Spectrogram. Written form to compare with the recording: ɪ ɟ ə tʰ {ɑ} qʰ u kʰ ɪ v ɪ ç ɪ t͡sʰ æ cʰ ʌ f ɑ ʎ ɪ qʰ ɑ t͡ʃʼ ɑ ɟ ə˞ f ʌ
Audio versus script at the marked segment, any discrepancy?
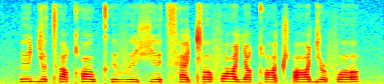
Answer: yes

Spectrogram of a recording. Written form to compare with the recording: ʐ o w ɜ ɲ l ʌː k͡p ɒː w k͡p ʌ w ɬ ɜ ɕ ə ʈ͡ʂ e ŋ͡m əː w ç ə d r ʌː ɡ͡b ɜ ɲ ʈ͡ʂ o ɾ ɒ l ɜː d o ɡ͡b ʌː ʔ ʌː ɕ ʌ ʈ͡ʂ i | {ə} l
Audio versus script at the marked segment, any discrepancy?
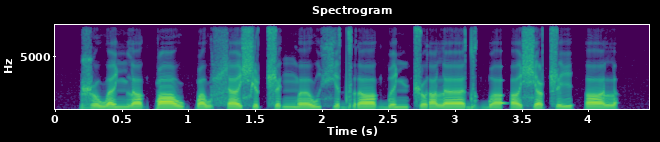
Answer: yes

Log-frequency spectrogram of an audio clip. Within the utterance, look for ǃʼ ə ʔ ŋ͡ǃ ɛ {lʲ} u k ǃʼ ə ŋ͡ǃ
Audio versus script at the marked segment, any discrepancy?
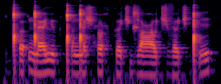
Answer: no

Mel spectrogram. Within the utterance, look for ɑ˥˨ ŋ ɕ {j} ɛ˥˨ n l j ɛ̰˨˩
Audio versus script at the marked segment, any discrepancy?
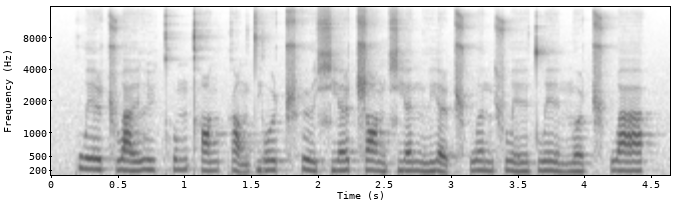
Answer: no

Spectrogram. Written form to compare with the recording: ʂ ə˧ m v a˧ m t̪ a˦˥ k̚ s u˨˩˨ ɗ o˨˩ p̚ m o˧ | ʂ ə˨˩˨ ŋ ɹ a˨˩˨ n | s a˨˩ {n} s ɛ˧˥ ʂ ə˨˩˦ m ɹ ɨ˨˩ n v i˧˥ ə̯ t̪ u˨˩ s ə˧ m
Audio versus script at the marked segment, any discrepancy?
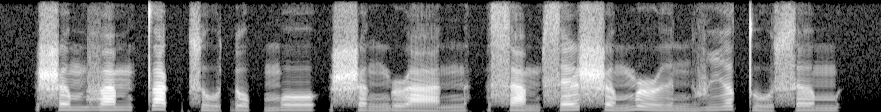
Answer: yes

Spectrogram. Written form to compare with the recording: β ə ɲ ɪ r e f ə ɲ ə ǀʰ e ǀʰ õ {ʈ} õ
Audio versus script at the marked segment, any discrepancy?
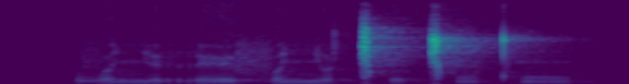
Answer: yes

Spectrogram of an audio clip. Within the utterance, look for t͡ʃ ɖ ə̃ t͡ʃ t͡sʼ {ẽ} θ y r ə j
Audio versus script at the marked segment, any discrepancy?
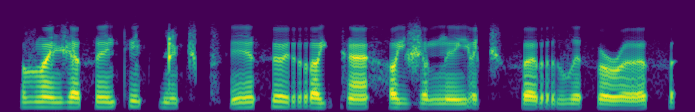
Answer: yes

